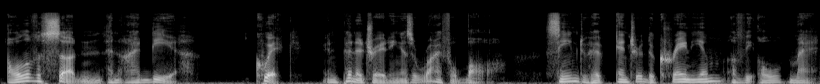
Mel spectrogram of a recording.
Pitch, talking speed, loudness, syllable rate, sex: 100 Hz, 170 wpm, -22 LUFS, 4.9 syllables/s, male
